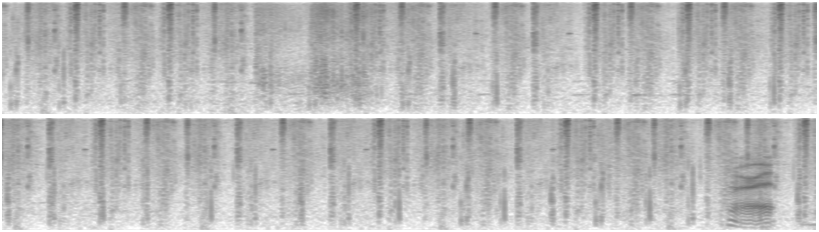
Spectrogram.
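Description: Footsteps crunch steadily over snow and gravel.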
